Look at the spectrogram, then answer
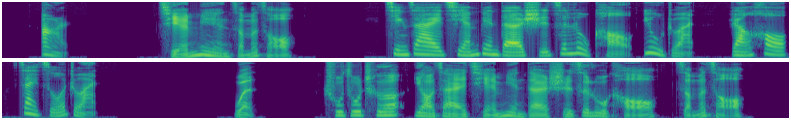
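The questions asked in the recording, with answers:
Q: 问,出租车要在前面的十字路口怎么走?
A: 右转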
